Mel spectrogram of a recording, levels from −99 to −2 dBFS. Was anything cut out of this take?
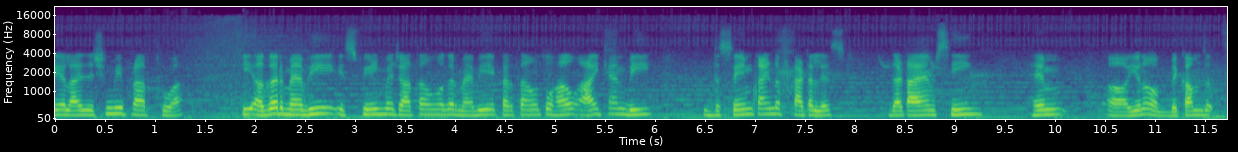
no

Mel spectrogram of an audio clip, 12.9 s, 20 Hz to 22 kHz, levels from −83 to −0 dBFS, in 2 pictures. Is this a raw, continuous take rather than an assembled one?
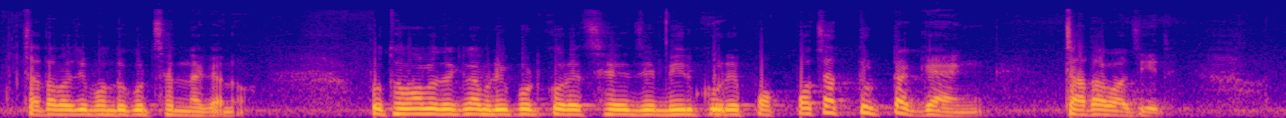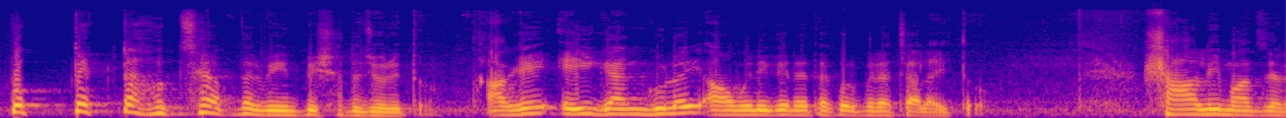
yes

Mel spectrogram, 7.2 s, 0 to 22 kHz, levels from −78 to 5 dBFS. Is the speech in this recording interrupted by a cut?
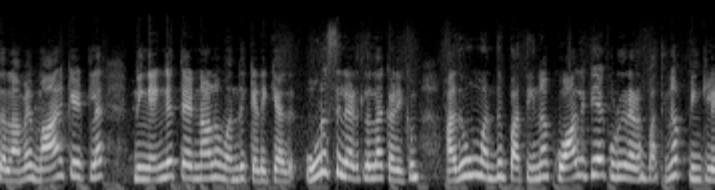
no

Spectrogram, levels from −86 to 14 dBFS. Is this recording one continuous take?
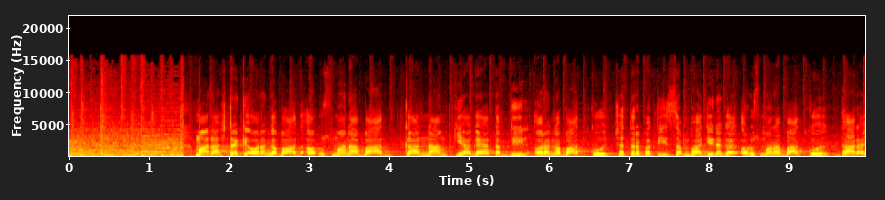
yes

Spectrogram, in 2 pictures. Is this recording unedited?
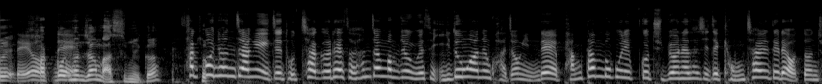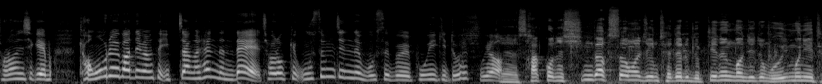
no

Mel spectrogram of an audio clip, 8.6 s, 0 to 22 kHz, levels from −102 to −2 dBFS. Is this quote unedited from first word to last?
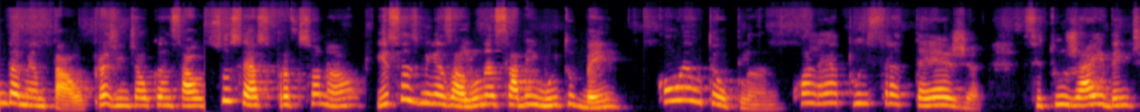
no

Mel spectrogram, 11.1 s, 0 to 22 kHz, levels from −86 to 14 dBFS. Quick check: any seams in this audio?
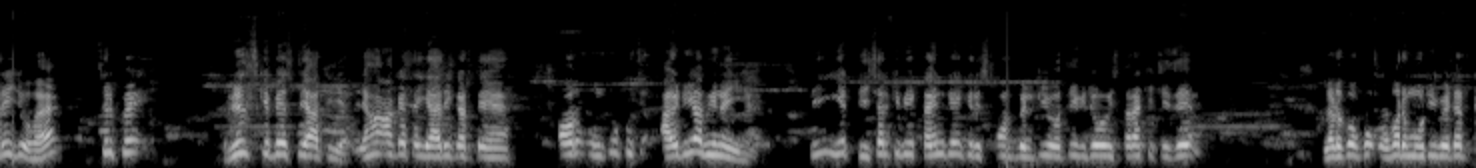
no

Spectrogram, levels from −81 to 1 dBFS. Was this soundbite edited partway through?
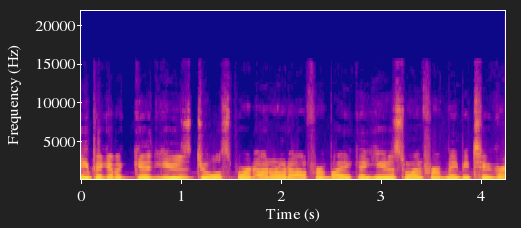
no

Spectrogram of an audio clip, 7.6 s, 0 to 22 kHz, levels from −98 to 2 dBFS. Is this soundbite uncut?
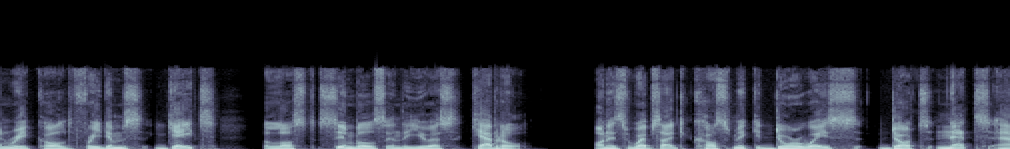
no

